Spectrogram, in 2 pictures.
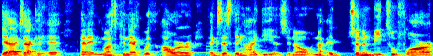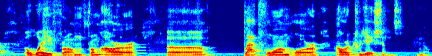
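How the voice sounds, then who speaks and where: A man whose first language is not English, speaking as a guest on a stream with slight Texan traces in his accent, often halting, repeating words and laughing. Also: fairly low pitch, steady tone, a bit bright. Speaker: crypto project CEO, guest. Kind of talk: casual interview chat.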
